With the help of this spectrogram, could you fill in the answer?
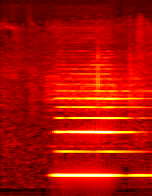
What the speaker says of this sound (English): this is a B-flat clarinet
